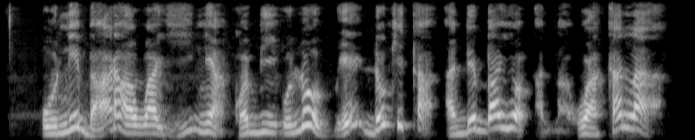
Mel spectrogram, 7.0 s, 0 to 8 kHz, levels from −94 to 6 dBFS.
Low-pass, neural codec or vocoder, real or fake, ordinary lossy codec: 7.2 kHz; codec, 16 kHz, 4 kbps, FreqCodec, larger model; fake; none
